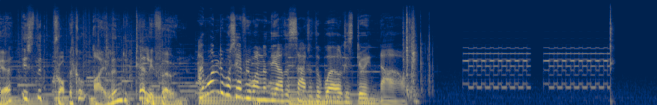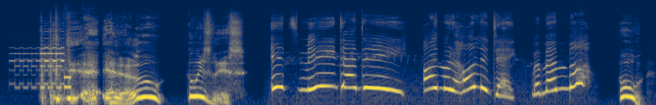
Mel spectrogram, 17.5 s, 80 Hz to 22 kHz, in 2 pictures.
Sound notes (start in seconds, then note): 6.3 phone ringing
